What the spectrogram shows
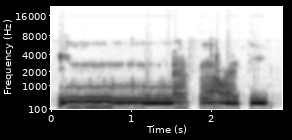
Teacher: Contoh ini adalah nun mati bertemu dengan nun. Okey, mesti dimasukkan dan didengungkan sebanyak 2 harakat. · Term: idgham ma'al ghunnah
